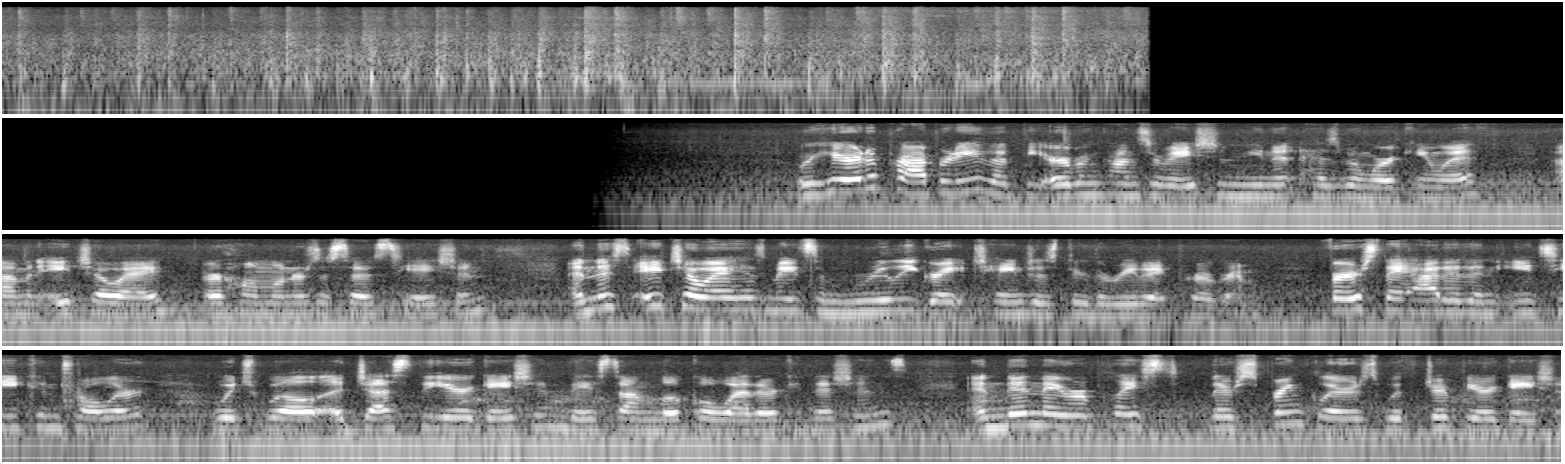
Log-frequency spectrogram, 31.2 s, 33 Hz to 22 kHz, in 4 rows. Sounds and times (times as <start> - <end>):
Speech: 11.8 - 31.2.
